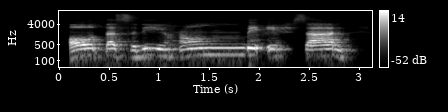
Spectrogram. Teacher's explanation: او تسریحم بإحسان، یہاں ہا کے اوپر جو تنوین ہے اس کے بعد با موجود ہے، نون تنوین کے بعد با آ گئی اور نون تنوین کو چھوٹی میم سے بدل دیں گے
